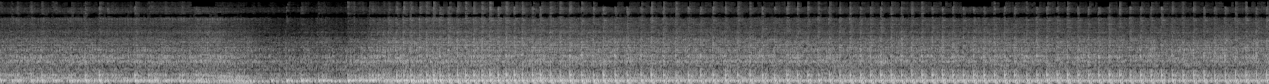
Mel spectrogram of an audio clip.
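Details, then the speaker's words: 1980 Puch Murray moped with a Tomos A35 top end, Mikuni VM18 carb, reed intake and custom Estoril pipe, on its first start at -7 °C with the engine super cold: fast, rattly idle with an uneven popping beat that sags and picks up; jetting not yet set. "Still got to work on jetting and everything, but the bike is running. Pretty fucking sweet. And the engine is super cold."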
